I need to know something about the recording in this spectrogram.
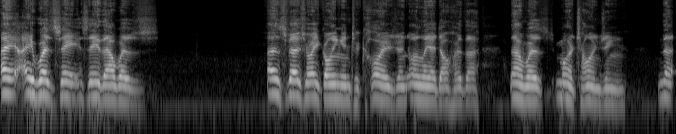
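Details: Speech impediment with stuttering-like disfluencies in an adult man who has lived with it for many years and says everyone hears it whenever he speaks.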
